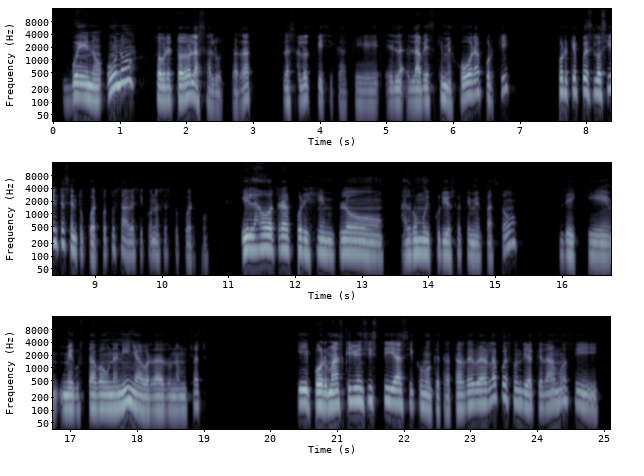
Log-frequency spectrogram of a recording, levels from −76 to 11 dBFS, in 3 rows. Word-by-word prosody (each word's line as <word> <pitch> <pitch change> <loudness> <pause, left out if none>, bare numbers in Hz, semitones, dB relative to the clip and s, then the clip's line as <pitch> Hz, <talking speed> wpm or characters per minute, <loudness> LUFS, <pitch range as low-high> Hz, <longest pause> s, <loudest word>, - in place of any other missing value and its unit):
Bueno, 125 0 +4
uno, 265 - +5 0.3
sobre 120 0 +4
todo 120 +4 +5
la 135 -4 +6
salud, 90 -7 -10
¿verdad? - - -4 0.4
La 105 0 -4
salud 115 +3 -5
física, 90 -1 -9
que 95 0 -12
es 100 +1 -9
la 105 0 -1
la 100 +1 +2
vez 110 +1 -3
que 130 - -7
mejora, 135 - +1
¿por - - -5
qué? 205 +4 -8 0.7
Porque, 175 +1 +1
pues, 175 -1 +1
lo 165 -1 +5
sientes 205 +3 -1
en 145 -4 0
tu 120 -2 -10
cuerpo, - - -6
tú 150 - -13
sabes 110 -5 -7
y - - -13
conoces 115 +1 -12
tu 105 - -23
cuerpo. 95 -2 -15 0.4
Y 140 +2 +5
la 145 0 +2
otra, 150 -2 +3
por 140 -2 -1
ejemplo, 115 -3 -2 0.2
algo 115 +4 -3
muy 120 -1 0
curioso 110 -1 -5
que 110 - -10
me 100 -1 -4
pasó, 140 - -9 0.6
de 110 -3 -6
que 105 -2 -5
me 115 0 +2
gustaba 115 +1 -2
una 115 0 +2
niña, 135 -2 +3
¿verdad? 105 0 -1
Una 105 -1 -5
muchacha 125 +6 -8 1.4
y 150 -1 +5
por 135 -2 +5
más 140 +2 +6
que 165 - 0
yo 165 0 +4
insistía, 165 -1 +2
así 140 -1 -4
como 120 -5 -3
que - - -5
tratar 115 +3 -4
de 135 +2 +1
verla, 155 +7 +2
pues, 200 -5 -3
un 150 -2 -2
día 130 -1 0
quedamos, 135 +7 -4
y 120 -7 -4
120 Hz, 165 wpm, -24 LUFS, 110-145 Hz, 1.4 s, la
